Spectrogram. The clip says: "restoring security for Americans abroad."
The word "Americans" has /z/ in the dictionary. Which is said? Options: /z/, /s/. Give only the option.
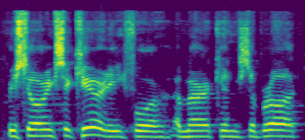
/z/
